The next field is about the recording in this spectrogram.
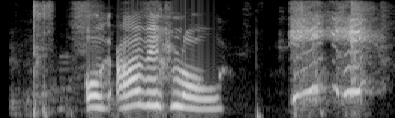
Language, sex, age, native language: Icelandic, female, 18-19, Icelandic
